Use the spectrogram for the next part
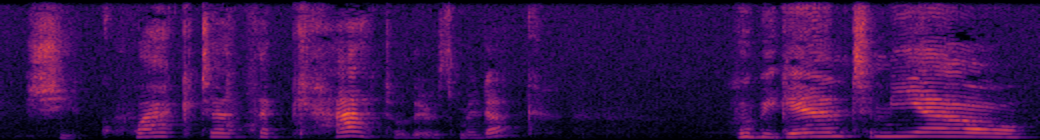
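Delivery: lively, sing-song picture-book read-aloud; reading to children. Acted. Teacher reading a picture book to preschoolers, lively and sing-song. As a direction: read it to a class of little ones.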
